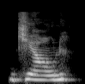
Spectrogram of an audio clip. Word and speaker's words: McKeown: McKeown. It ends in own.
